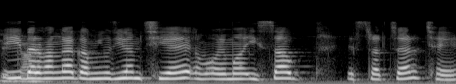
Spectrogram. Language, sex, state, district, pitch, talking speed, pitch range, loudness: Maithili, female, Bihar, Darbhanga, 270 Hz, 145 wpm, 250-285 Hz, -15 LUFS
